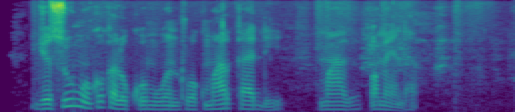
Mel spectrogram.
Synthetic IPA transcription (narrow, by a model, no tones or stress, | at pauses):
d͡ʒosumokɔkalokwomwonɾwɔkmarkadi | maɡɔmɛ̰nda̰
